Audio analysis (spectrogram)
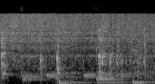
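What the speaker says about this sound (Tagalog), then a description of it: "nag-isa na ako ng bawang sibuyas" Garlic and onion sauté in a hot pan, a loud steady sizzle close up, with a few soft scrapes and clacks as the pieces are stirred, no talking.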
